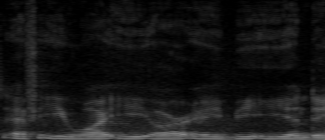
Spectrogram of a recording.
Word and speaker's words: Feyerabend: It's Feyerabend. I always have to spell it out because it's an unusual spelling.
